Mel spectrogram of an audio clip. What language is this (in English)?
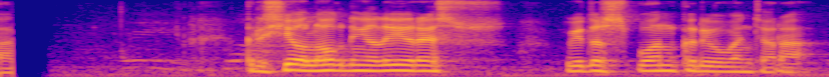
Sundanese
